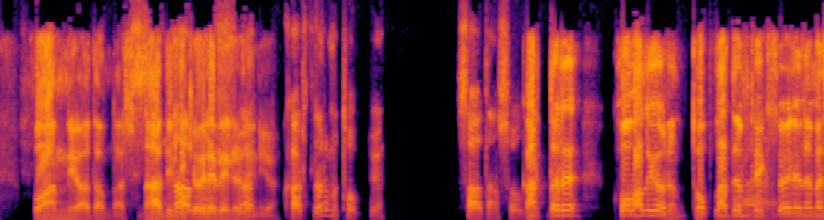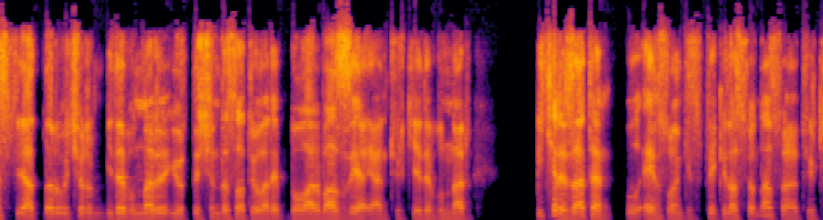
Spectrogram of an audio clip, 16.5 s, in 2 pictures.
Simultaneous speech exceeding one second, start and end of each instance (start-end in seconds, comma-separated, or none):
1.2-2.8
